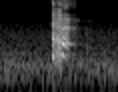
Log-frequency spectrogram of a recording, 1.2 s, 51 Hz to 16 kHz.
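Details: Single short, dry cough from a 1-year-old child, prompted to cough, in a quiet room: a cough.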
